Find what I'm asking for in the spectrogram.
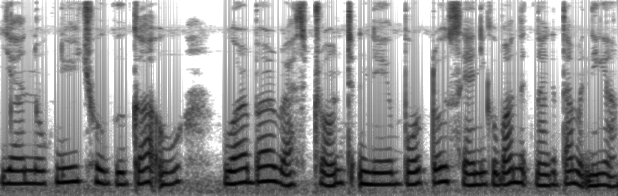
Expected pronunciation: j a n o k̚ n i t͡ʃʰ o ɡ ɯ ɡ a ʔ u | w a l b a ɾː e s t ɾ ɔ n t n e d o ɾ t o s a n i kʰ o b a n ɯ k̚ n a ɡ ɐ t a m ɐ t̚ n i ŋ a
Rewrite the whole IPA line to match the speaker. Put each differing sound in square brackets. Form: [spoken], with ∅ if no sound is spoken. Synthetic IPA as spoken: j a n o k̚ n i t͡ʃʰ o ɡ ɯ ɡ a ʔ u | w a [ɾ] b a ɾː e s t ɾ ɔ n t n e [b] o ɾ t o s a n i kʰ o b a n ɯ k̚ n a ɡ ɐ t a m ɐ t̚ n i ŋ a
